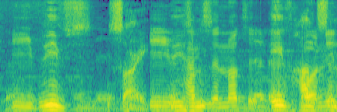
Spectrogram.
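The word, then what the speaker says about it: Yves: And then also, Ives Hansen. You got my name wrong. My name is Eve.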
